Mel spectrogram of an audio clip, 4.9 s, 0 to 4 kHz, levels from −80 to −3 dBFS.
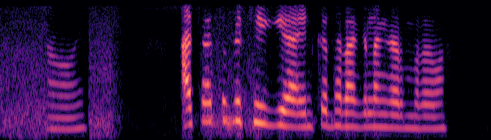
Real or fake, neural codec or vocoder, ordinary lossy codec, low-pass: real; none; AAC, 32 kbps; 3.6 kHz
